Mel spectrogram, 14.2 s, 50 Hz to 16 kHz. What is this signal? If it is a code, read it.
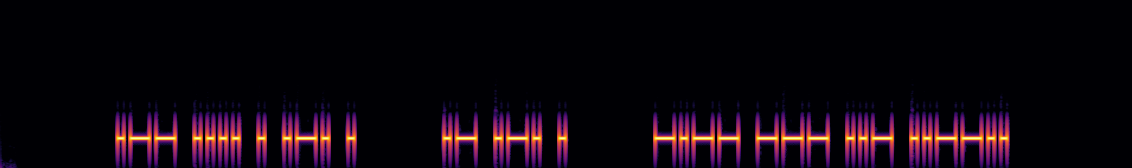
Morse code, heard as a keyed tone, about 15 wpm, 700 Hz. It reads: WHERE ARE YOU?
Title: 2x Word-Spacing - Sentences from Top 200 Words - 15wpm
